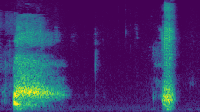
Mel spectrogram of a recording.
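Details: Repeated sneezing in a person who has been sneezing all day from an unknown cause: a loud, drawn-out sneeze, a pause, then a second short, sharp sneeze.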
